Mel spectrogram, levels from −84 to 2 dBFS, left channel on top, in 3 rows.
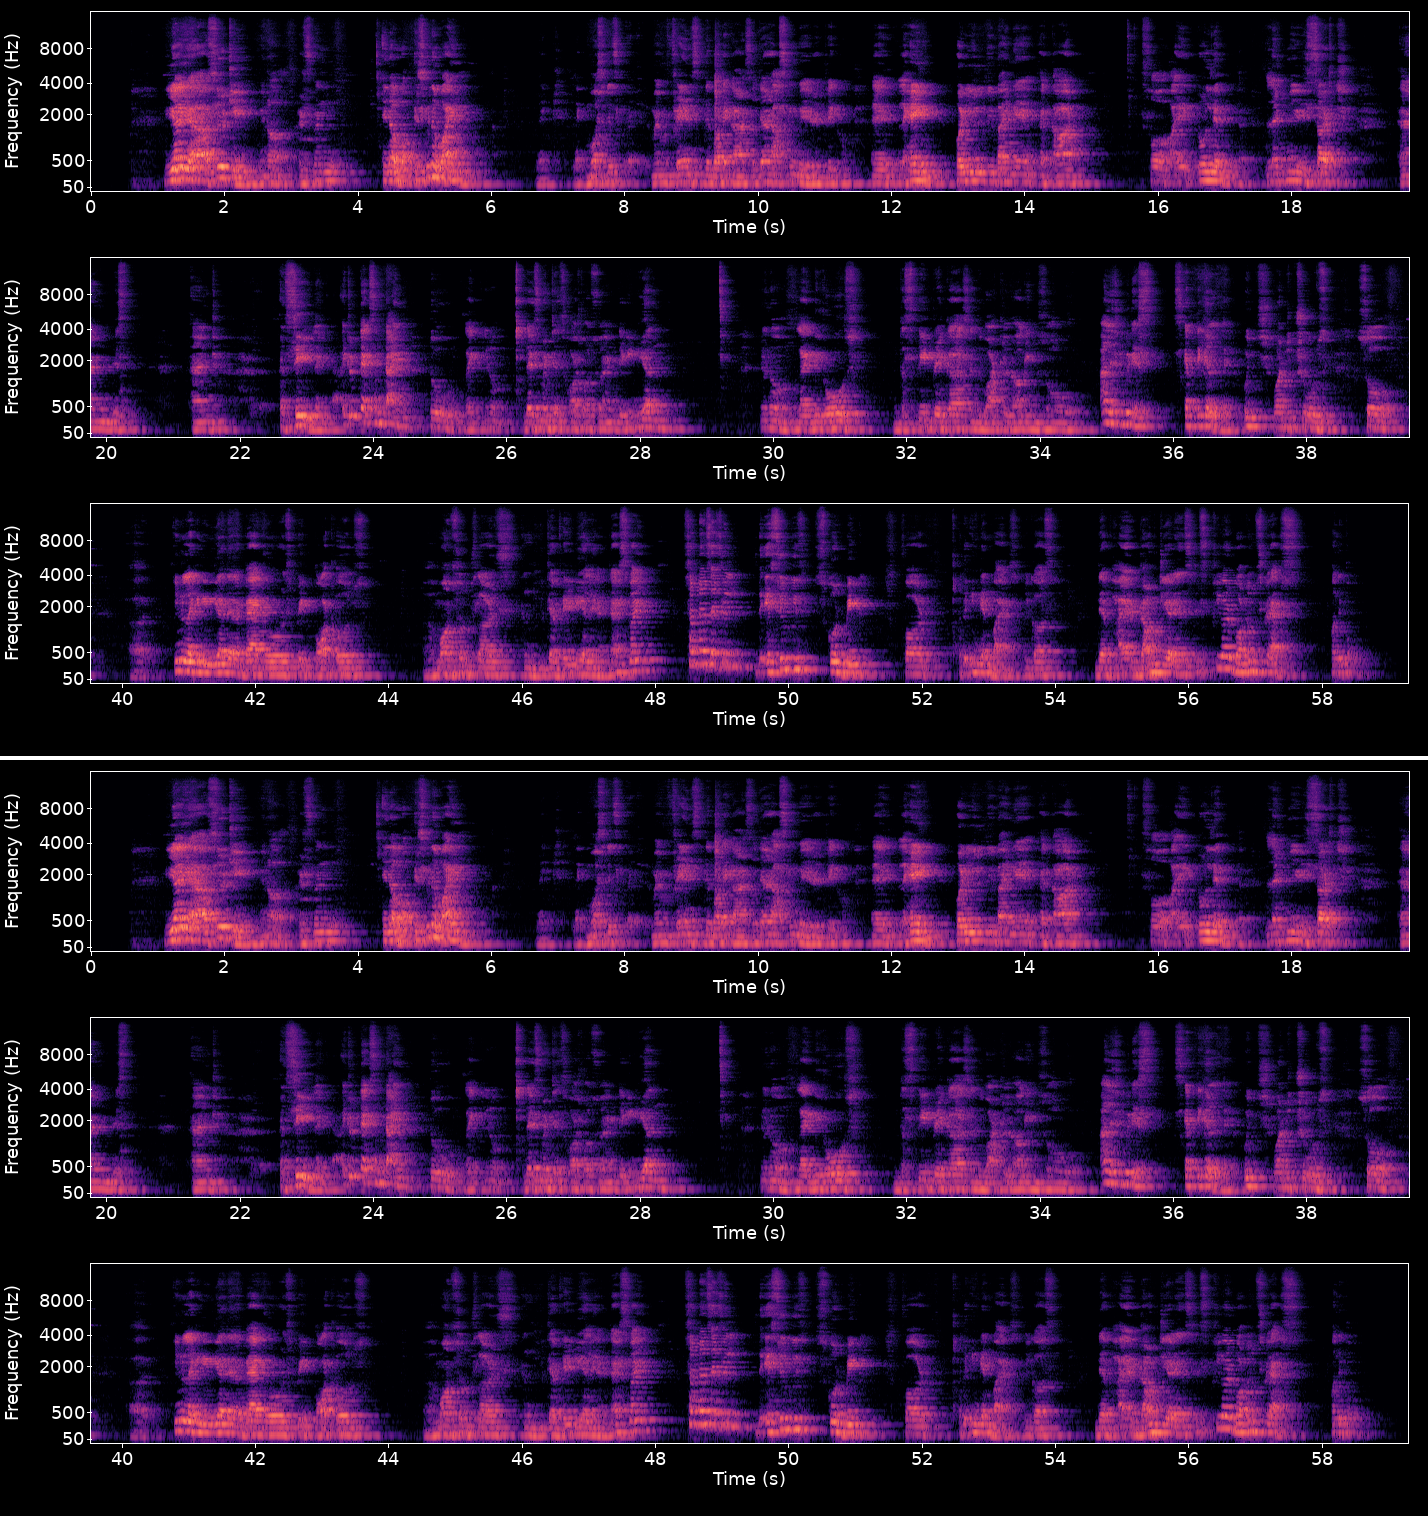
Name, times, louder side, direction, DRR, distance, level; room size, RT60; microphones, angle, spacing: voice 1, 1.1-3.7 4.4-5.8 6.7-8.1 8.4-11.3 11.7-12.6 13.0-14.8 15.8-17.3 17.6-19.2 19.6-20.3 21.3-21.7 21.9-22.2 22.6-28.4 29.8-31.3 31.8-34.5 34.9-35.6 36.0-38.3 38.8-39.3 40.1-40.4 40.8-43.6 44.5-47.9 48.4-51.1 51.7-52.1 52.5-53.9 54.6-57.6 58.1-58.4, left 1 dB, 20° left, -3 dB, 0.7 m, -29 dB
4.9 x 2.4 x 3.5 m, 0.83 s
head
